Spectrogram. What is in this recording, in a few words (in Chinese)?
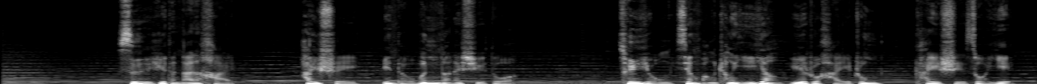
纪录片; 南海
